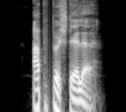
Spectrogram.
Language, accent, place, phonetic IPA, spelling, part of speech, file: German, Germany, Berlin, [ˈapbəˌʃtɛlə], abbestelle, verb, De-abbestelle.ogg
- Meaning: inflection of abbestellen: 1. first-person singular dependent present 2. first/third-person singular dependent subjunctive I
